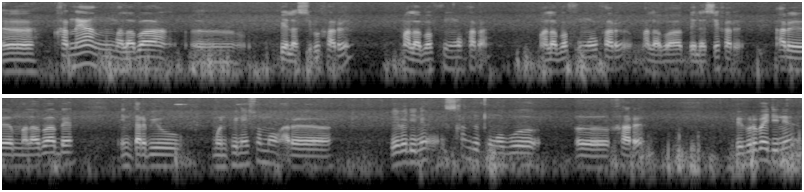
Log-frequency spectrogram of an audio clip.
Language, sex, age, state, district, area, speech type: Bodo, male, 18-30, Assam, Udalguri, rural, spontaneous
